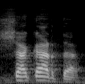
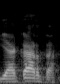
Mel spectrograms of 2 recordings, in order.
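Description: First: It is said in a Buenos Aires Spanish accent. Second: It is said in a non-Buenos Aires Spanish accent. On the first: "los porteños decimos Yakarta" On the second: "en otros países dicen Yakarta. Dicen así"

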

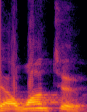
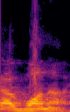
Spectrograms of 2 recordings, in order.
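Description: First: The words are said fully as 'want to'. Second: The words are reduced and run together as 'wanna'. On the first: The speaker calls it right. "You say I want to. ... That's British accent" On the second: The speaker calls it wrong. "you shouldn't say I wanna"

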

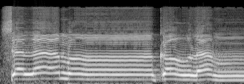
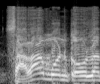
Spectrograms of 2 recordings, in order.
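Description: First: The n sound is nasalized and hidden before q. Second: The n sound is pronounced clearly before q. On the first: The speaker calls it right. "itu tanwin ketemu qaf ikhfa" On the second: The speaker calls it wrong. "Itu kalau ceramah boleh"

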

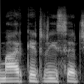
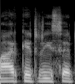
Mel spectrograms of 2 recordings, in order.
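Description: First: The words are mumbled and run together. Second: The same.

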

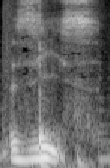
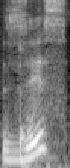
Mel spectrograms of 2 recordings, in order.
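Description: First: A 'z'-like sound is drawn out. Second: The sounds are short and not drawn out. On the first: The speaker calls it wrong. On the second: The speaker calls it right.

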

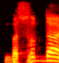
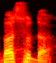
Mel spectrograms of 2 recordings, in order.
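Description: First: The word is pronounced with a hard, forceful sound. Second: The word is pronounced softly and lightly. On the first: The speaker calls it wrong. "ਬਸੁਦਾ ਨਹੀਂ ਕਹਿਣਾ" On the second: The speaker calls it right. "ਪੋਲਾ ਸ਼ਬਦ ਪੜ੍ਹਨਾ ਹੈ"

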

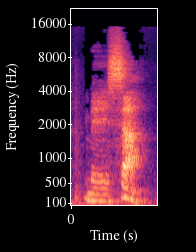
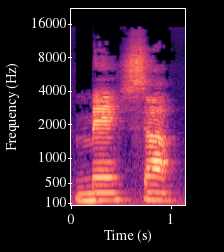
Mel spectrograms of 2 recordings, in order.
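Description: First: The stress is on the second syllable. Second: Both syllables are equal, robotic and flat. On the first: "Fuerte la segunda" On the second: "la robótica"

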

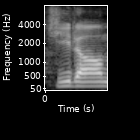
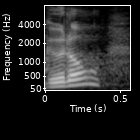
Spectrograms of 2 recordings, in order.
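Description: First: The word does not begin like Google. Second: The word begins with a sound like Google. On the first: The speaker calls it right. "in fact, pronounced GDAL" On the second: The speaker calls it wrong. "not GDAL"

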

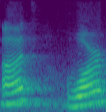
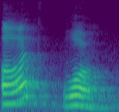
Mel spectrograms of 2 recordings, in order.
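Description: First: The R sound is clearly pronounced. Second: The R sound is soft and silent. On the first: The speaker calls it wrong. "इसको आपने अर्थ वर्म नहीं कहना" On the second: The speaker calls it right. "आर जो है यहाँ पे soft यानी silent है"

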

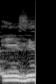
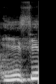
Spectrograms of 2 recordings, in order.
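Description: First: The middle consonant is a buzzing z sound. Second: The middle consonant is a hissing s sound. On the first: The speaker calls it right. "Letter എസ് ആണെങ്കിലും ഇതിൻ്റെ ഉച്ചാരണം സെഡ് ആണ്" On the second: The speaker calls it wrong. "ഈസി എന്ന് വായിക്കാതെ"

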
